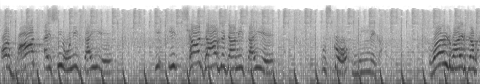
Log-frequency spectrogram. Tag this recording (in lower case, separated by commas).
music, speech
